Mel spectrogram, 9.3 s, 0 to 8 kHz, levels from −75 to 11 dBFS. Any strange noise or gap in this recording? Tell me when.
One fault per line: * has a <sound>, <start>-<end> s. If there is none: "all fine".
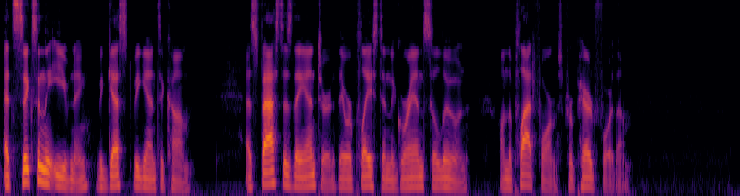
all fine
